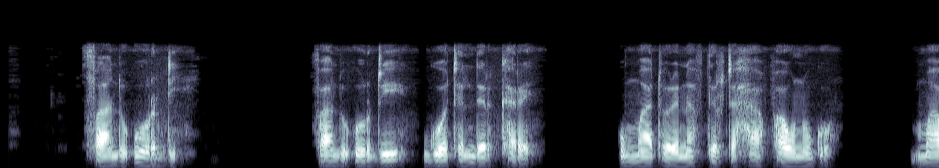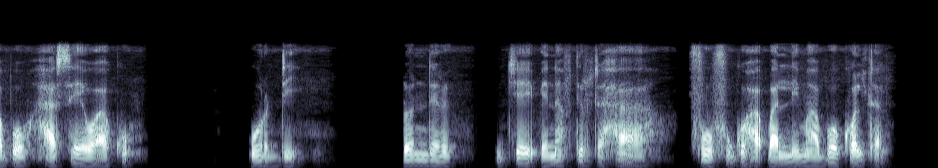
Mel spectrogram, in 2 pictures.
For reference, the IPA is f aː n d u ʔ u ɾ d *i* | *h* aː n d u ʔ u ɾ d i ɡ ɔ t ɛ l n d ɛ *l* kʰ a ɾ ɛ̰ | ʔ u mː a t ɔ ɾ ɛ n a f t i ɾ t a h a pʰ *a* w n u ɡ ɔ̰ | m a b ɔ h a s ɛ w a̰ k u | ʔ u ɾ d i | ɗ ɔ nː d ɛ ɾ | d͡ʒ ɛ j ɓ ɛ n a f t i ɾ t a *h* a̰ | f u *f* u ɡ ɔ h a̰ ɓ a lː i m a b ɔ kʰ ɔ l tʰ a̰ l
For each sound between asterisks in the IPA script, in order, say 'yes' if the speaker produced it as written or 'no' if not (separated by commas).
yes, no, no, yes, yes, yes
